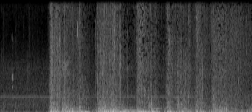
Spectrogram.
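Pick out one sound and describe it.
A pickaxe strikes wood with repeated sharp thuds.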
